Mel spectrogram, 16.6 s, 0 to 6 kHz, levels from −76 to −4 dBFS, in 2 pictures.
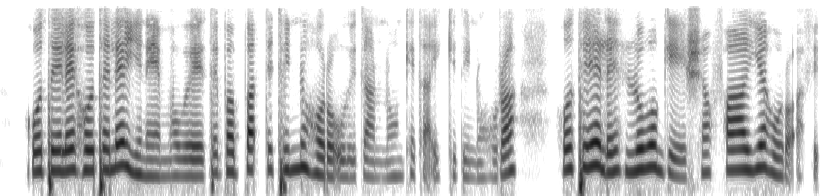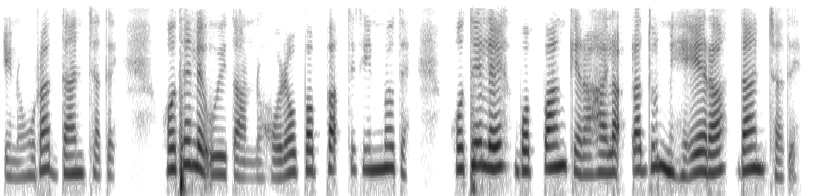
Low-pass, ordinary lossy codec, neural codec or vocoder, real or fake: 5.4 kHz; MP3, 48 kbps; codec, 16 kHz, 0.8 kbps, ZipCodec; fake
